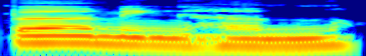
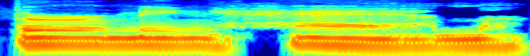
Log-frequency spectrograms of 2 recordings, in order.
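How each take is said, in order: First: It is said with a British pronunciation. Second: It is said with an American pronunciation.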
